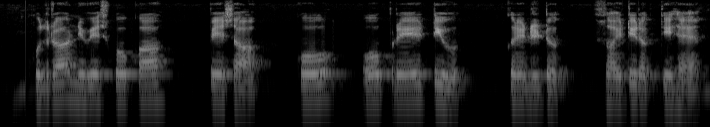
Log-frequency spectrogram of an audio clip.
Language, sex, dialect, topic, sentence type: Hindi, male, Hindustani Malvi Khadi Boli, banking, statement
